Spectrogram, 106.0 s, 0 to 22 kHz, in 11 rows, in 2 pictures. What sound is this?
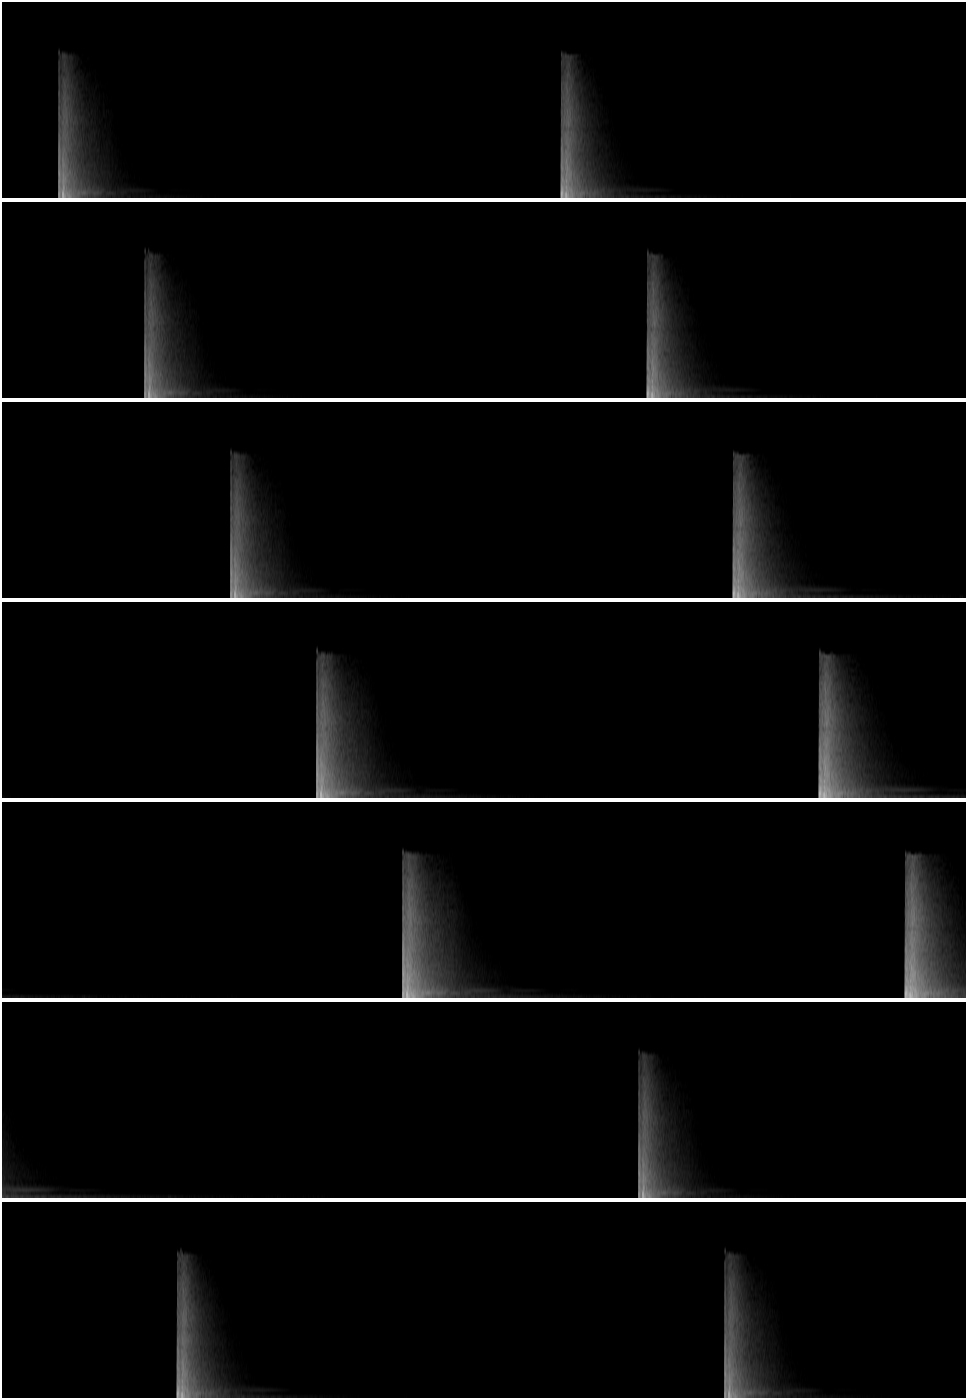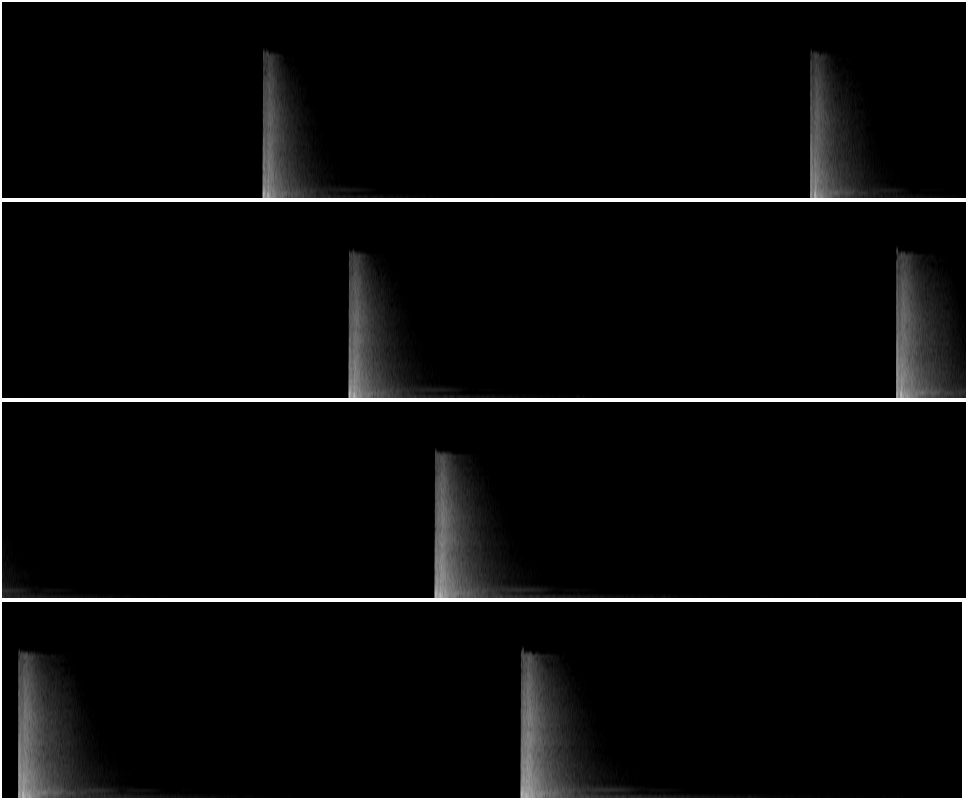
Loudest Piccolo Snaredrum Hits (Rimshot Flams)
Reasonably successful attempt at recording the loudest possible snare drum hit possible on a sharply ringing piccolo snare. Used an SM58 mic above the snare, and two AKG room mics. Two recordings for the price of none. Plus editing....
Post-processing: there are two alternating hits (1-2-1-2-1-2, etc.), they get increasingly louder as the compression/limiting gets opened up. In the middle, its starts again, and this time the stereo width also gradually increases.
smack, rimshot, loud, drumkit, rim, snaredrum, piccolo, flam, drums, flams, acoustic, hit, drum, snare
